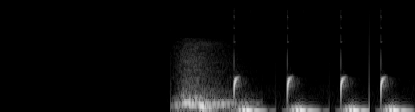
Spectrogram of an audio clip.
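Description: Silence, then a short swoosh about a second in, followed by four quick cartoon pop sound effects about a quarter-second apart, each rising in pitch. These are end-card animation effects as the on-screen icons pop in.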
